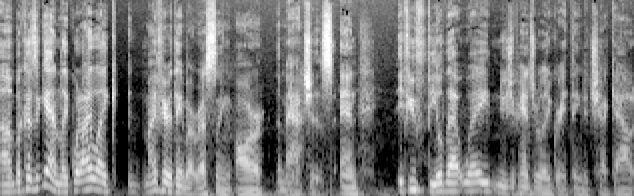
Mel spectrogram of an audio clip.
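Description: With an American accent, a man talks at a very fast pace in a medium pitch, using very wide pitch swings and vocal fry. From US South, Richmond, Virginia. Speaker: comic book writer. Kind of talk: casual chat.

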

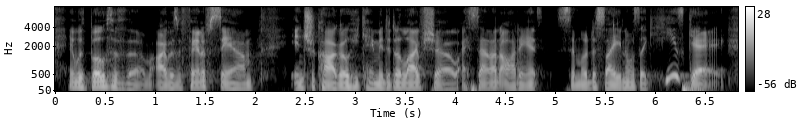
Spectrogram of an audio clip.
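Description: Very clean and silent in the background, the recording has a man with an American accent speaking very fast at a medium pitch in a monotone, flat intonation. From US Midwest. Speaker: journalist and podcast co-host. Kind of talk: casual chat.

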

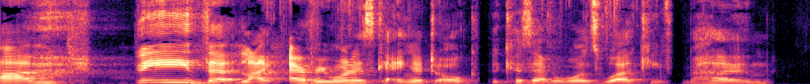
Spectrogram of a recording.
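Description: A woman with a London accent speaks at a medium pitch with ordinary pitch variation. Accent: British, London. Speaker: podcast host. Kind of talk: casual chat.

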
